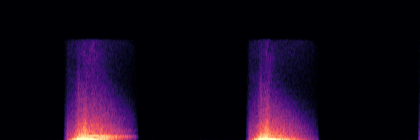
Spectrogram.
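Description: Two whoosh transition sound effects about two seconds apart, each a quick swish with a low thud at its start that fades away, with silence between them.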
